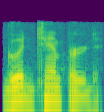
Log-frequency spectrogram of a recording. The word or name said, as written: good-tempered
